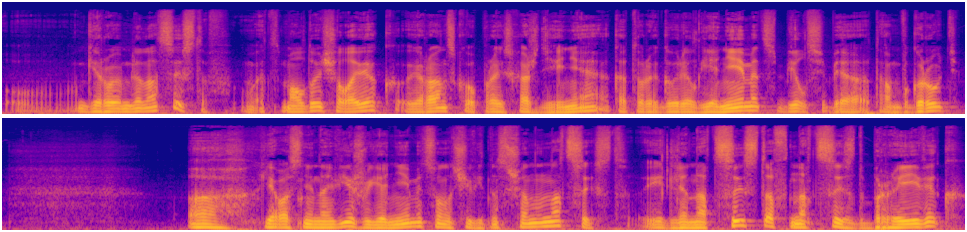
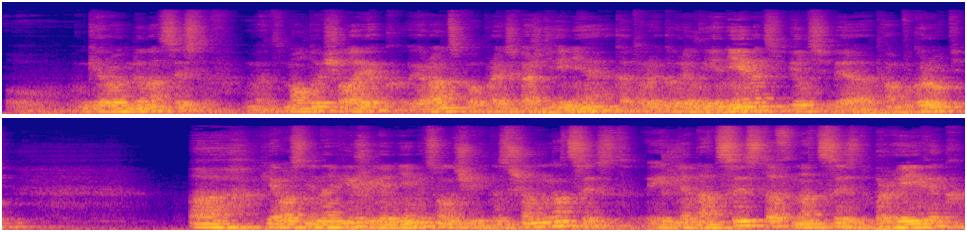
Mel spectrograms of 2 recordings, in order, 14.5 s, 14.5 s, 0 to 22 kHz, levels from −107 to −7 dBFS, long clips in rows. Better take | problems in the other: first | room echo; noticeable; dies away in 0.7 s // off-mic speech; far

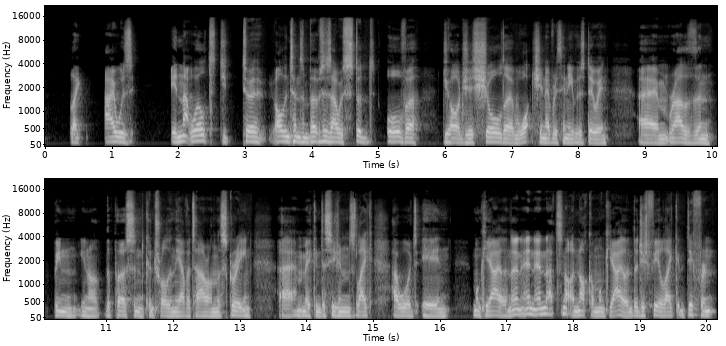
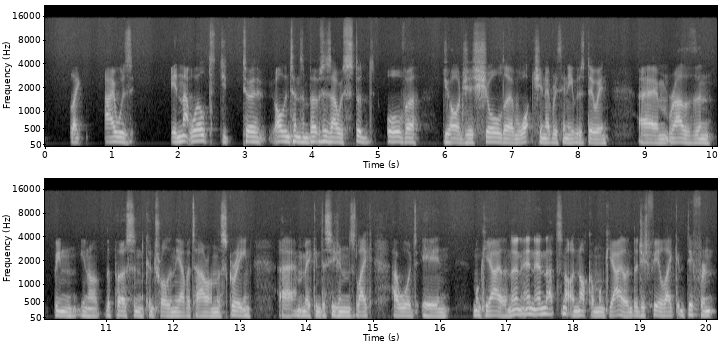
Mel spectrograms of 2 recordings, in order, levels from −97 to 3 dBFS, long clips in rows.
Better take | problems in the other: first | hiss; faint; throughout; 20 dB below the speech

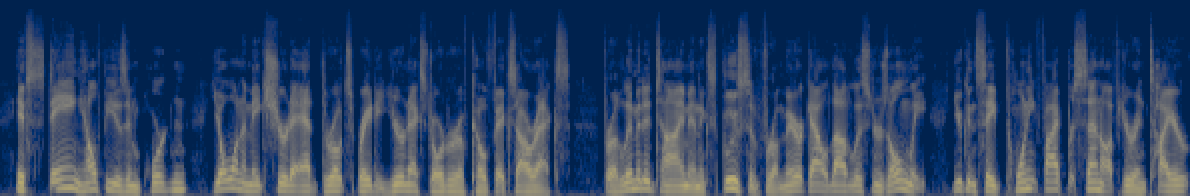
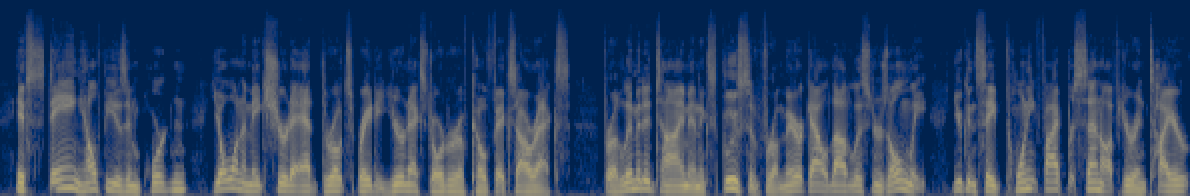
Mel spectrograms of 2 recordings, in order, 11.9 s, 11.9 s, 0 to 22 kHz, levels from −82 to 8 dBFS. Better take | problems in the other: neither | none

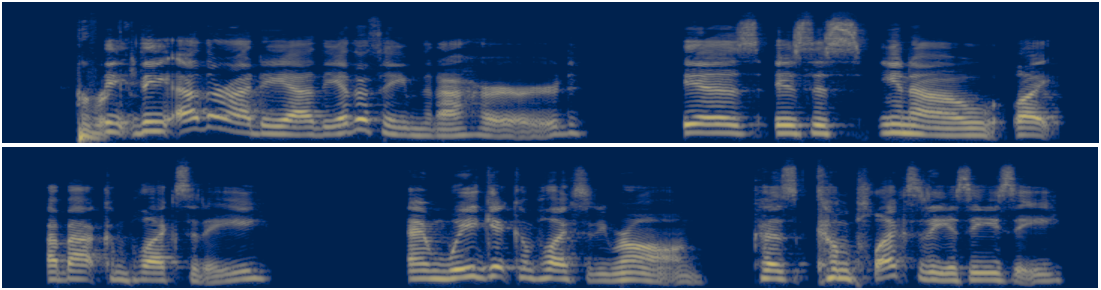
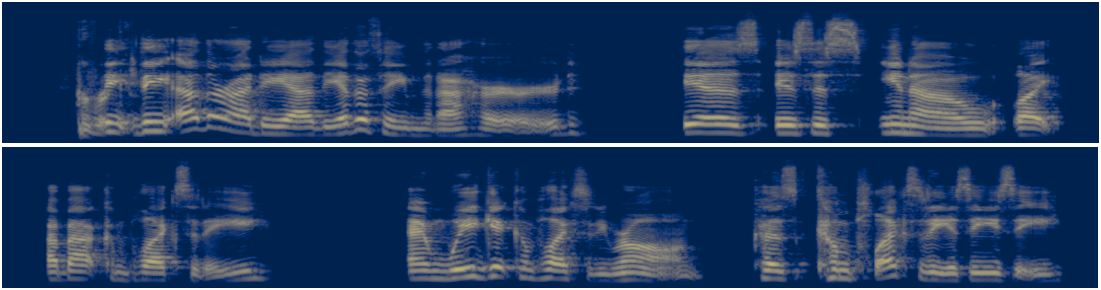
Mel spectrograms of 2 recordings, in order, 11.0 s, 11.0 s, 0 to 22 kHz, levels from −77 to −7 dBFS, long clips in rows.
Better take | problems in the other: first | thin; somewhat; fading below 250 Hz

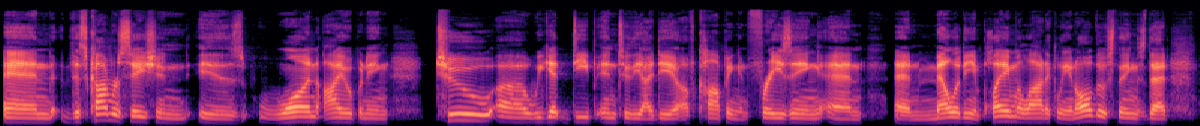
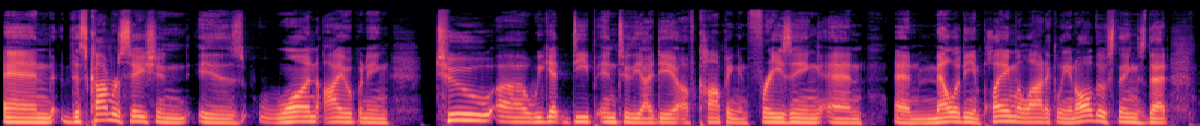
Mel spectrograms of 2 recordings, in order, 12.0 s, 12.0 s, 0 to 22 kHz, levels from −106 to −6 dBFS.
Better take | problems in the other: second | thin; very; fading below 350 Hz

